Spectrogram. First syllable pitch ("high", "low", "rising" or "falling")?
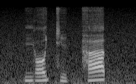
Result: rising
